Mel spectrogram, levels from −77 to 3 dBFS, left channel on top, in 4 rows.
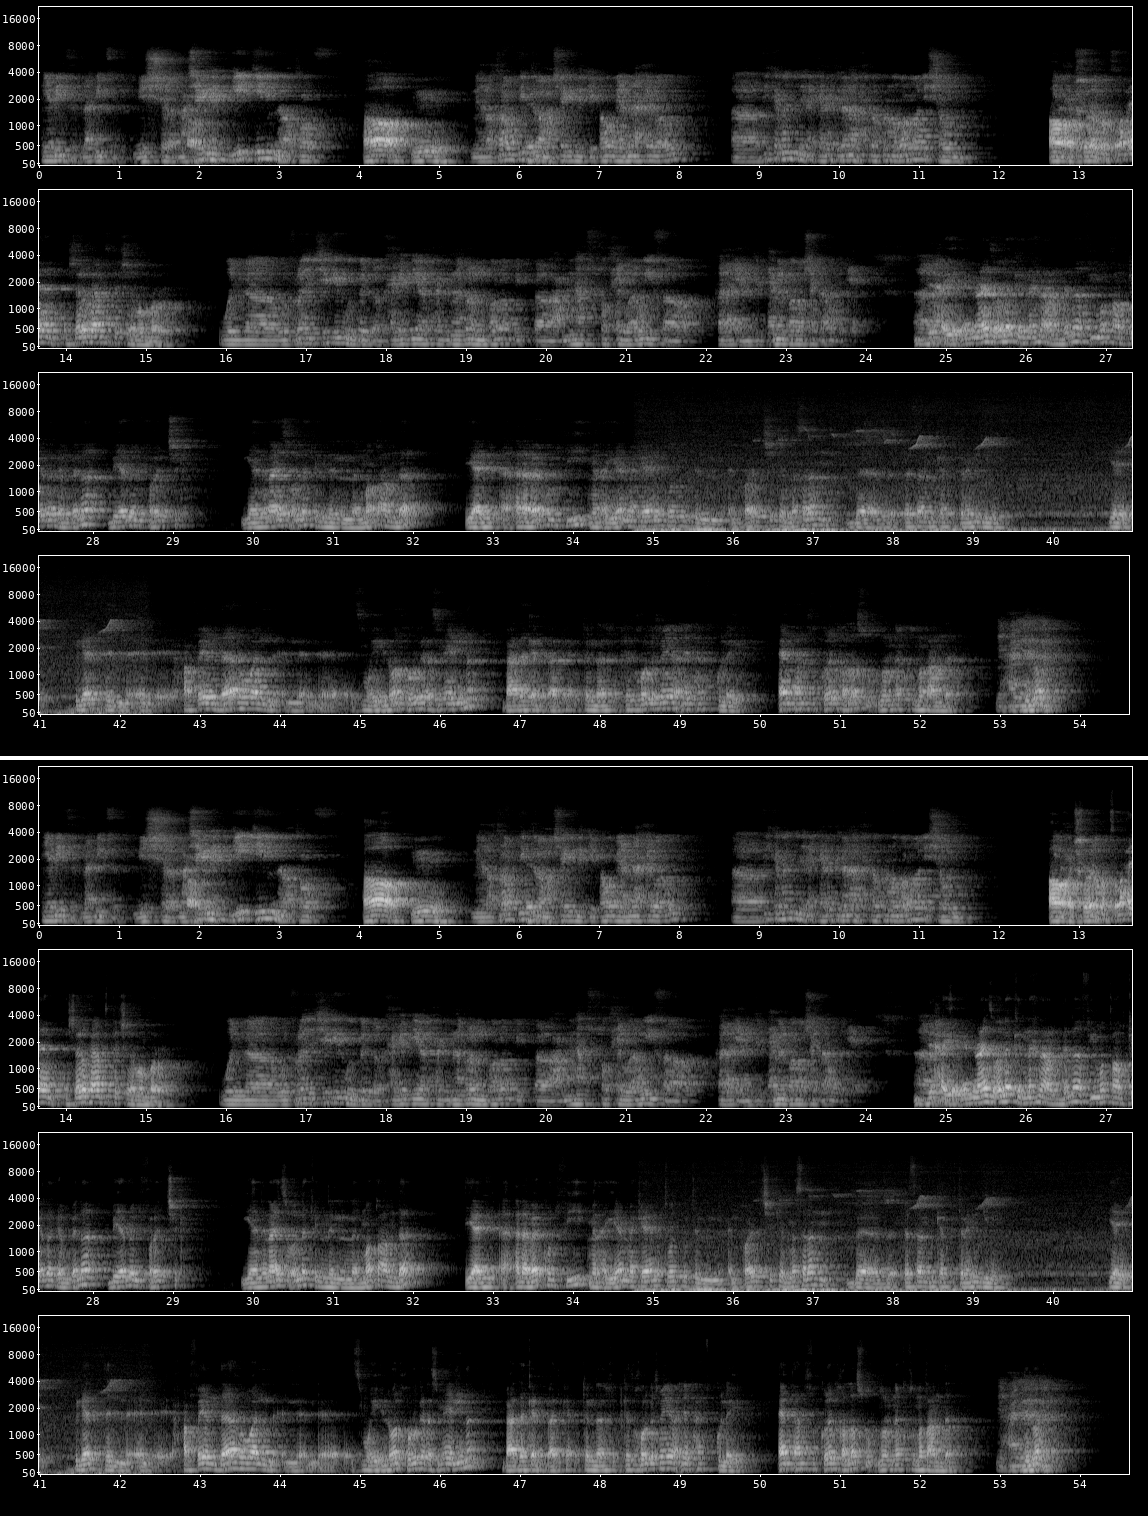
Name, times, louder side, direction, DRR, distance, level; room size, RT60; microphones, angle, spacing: voice 1, 0.0-3.4 5.4-8.0 8.6-11.5 12.7-13.4 15.9-21.8 22.1-23.9 24.2-24.3 24.6-25.0 52.9-53.6, equal, 70° left, -12 dB, 1.0 m, -34 dB
voice 2, 4.0-5.1 6.1-6.2 12.6-15.3 24.6-29.1 29.8-32.0 32.6-39.4 40.7-41.0 41.4-46.5 46.8-49.8 50.2-52.4 53.1-53.6, right 3 dB, 35° right, 1 dB, 0.3 m, -26 dB
sound 1, 34.7-42.4, equal, 55° left, 0.5 m, -37 dB
3.7 x 2.0 x 3.1 m, 0.98 s
head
